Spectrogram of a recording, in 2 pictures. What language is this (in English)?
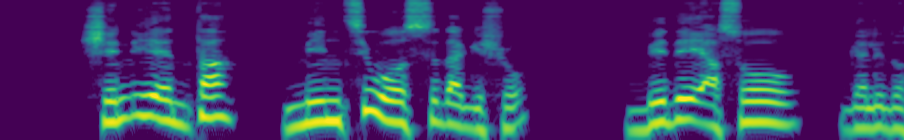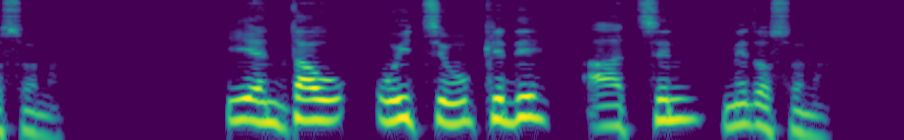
Gofa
